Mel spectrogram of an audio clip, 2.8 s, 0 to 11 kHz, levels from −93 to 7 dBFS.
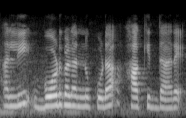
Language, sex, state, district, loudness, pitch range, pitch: Kannada, female, Karnataka, Bangalore, -19 LUFS, 215-245 Hz, 230 Hz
